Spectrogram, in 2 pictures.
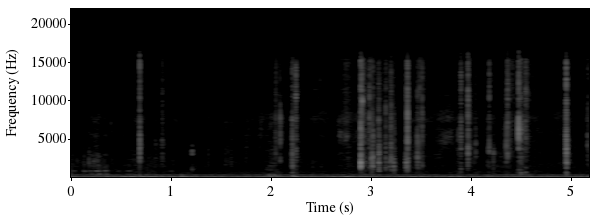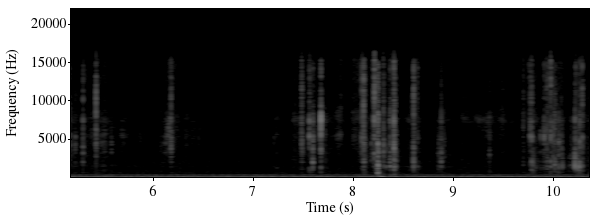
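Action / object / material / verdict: tap / small plastic action figure / plastic / none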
